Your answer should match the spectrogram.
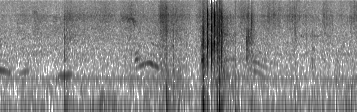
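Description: A brief cluster of sharp knocks about two and a half seconds in, the loudest sound, over faint distant voices and a steady low hum.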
